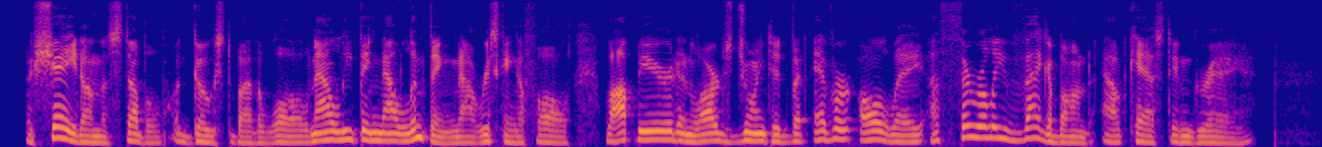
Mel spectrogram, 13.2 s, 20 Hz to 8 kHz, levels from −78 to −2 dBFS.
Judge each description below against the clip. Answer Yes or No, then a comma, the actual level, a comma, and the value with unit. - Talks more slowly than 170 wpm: Yes, average, 145 wpm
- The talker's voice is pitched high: No, medium, 140 Hz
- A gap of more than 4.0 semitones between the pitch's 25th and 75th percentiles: Yes, average, 5.2 semitones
